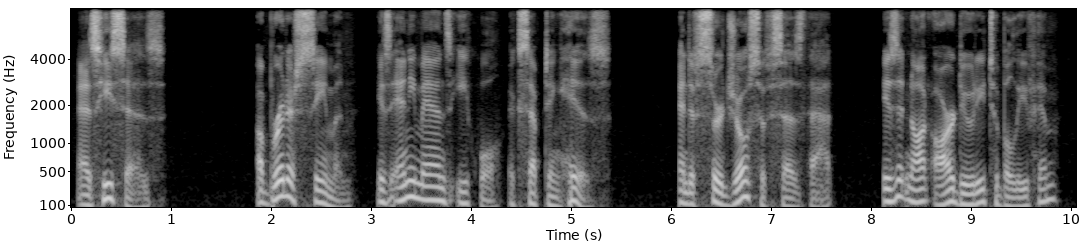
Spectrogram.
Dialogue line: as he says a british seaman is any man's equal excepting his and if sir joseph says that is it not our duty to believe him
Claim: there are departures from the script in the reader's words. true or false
false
